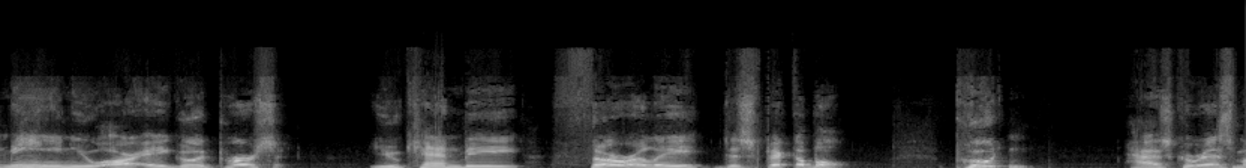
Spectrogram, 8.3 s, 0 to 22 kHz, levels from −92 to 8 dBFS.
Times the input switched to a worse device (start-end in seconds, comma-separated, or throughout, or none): none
